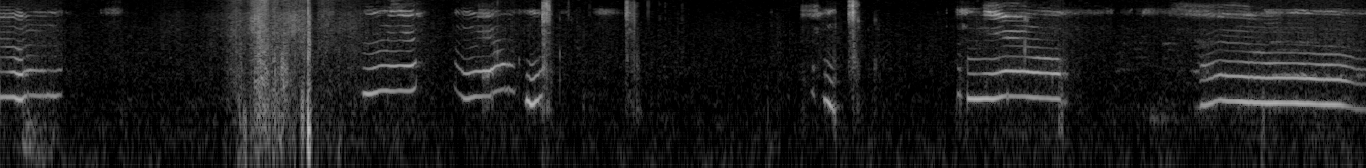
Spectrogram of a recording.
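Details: Domestic cat meowing in several separate calls, some drawn-out and wavering, others short and rising, with a brief burst of noise near the start and quiet gaps between calls.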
